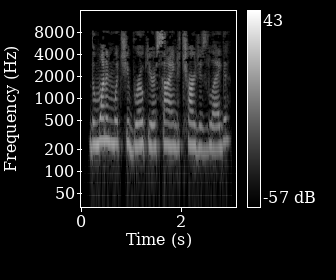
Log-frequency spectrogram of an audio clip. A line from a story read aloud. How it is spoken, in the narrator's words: the preacher said dryly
